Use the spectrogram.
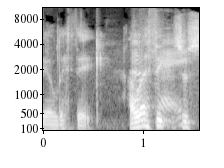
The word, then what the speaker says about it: Alethic: And you do a specific type of coaching called Alethic Coaching. Did I say it right? Well, some people say Alethic, some people say Alethic. I tend to say Alethic because I'm a northerner.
